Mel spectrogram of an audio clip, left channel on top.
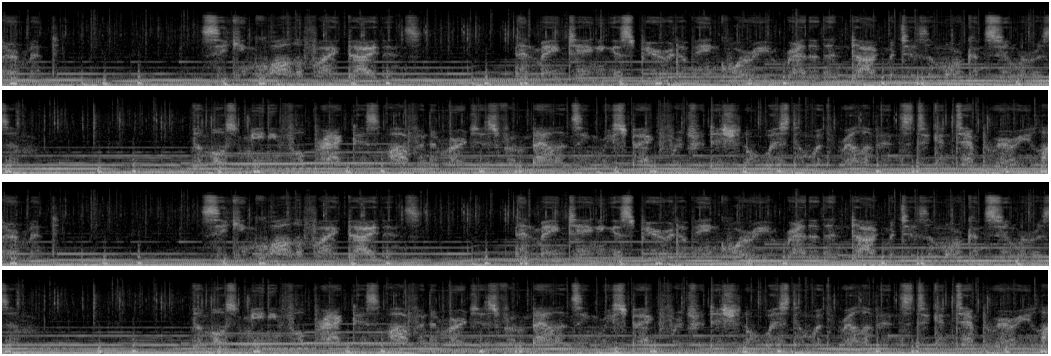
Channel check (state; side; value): normal; both; correlation 0.72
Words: seeking qualified guidance, and maintaining a spirit of inquiry rather than dogmatism or consumerism. The most meaningful practice often emerges from balancing respect for traditional wisdom with relevance to contemporary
